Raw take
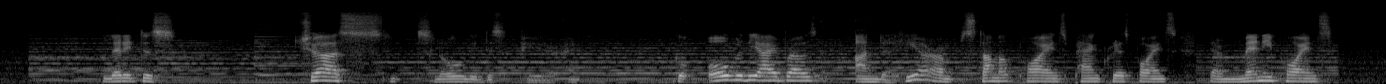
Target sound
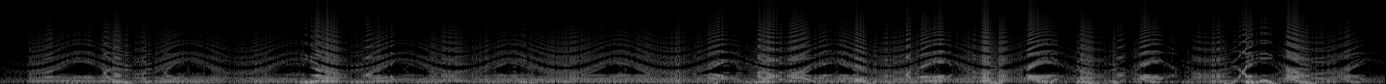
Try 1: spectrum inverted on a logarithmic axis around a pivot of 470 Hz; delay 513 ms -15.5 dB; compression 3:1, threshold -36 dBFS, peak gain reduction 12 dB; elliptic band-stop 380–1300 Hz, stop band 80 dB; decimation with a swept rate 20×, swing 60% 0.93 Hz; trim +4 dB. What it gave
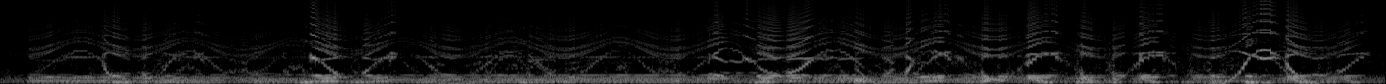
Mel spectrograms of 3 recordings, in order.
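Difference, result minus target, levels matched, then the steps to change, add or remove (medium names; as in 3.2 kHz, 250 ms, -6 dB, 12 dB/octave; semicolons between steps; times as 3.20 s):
decimation with a swept rate: distortion -5 dB
change: decimation with a swept rate 44×, swing 60% 0.93 Hz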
